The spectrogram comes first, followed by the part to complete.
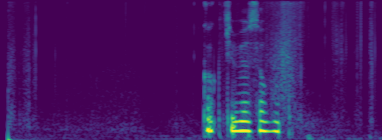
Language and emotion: Russian, neutral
